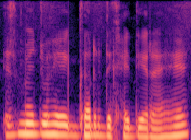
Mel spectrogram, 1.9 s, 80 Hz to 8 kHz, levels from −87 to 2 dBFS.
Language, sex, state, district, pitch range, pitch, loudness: Hindi, male, Arunachal Pradesh, Longding, 145-165 Hz, 155 Hz, -14 LUFS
